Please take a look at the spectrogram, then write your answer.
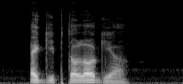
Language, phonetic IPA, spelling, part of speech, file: Polish, [ˌɛɟiptɔˈlɔɟja], egiptologia, noun, Pl-egiptologia.ogg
